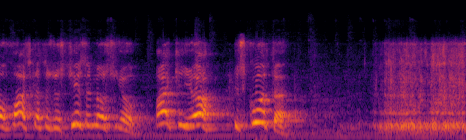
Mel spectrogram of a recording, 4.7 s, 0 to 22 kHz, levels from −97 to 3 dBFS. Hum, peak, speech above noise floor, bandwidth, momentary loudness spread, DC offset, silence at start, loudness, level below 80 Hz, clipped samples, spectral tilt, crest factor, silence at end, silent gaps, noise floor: none; -14 dBFS; 27 dB; 9.4 kHz; 11 LU; under 0.1%; 0 s; -29 LUFS; -64 dBFS; under 0.1%; -3.5 dB/octave; 16 dB; 0 s; none; -55 dBFS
